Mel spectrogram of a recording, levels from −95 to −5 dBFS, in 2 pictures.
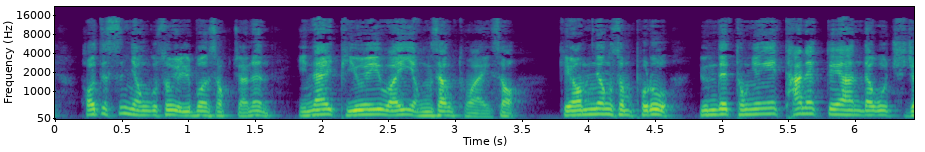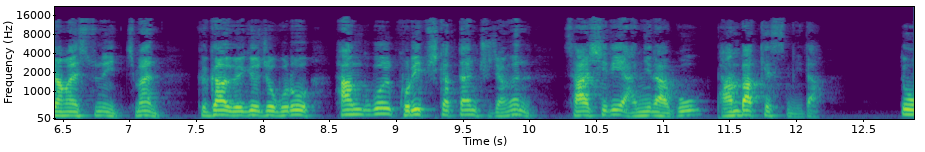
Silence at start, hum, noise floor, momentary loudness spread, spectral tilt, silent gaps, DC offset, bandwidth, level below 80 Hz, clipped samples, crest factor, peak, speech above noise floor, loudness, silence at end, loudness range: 0.25 s; none; -71 dBFS; 9 LU; -5.5 dB/octave; none; under 0.1%; 14.5 kHz; -62 dBFS; under 0.1%; 20 dB; -6 dBFS; 46 dB; -24 LUFS; 0 s; 2 LU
